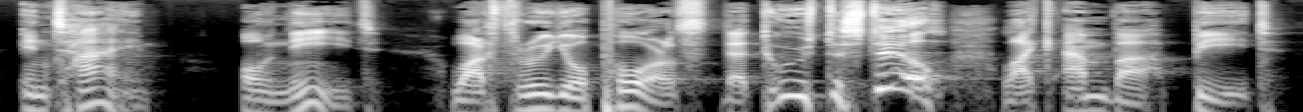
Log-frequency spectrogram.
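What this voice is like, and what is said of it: Put-on accent reciting verse. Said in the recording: “You're sounding pissed, pal ... A nice accent as well that you put on there because you're English.”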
